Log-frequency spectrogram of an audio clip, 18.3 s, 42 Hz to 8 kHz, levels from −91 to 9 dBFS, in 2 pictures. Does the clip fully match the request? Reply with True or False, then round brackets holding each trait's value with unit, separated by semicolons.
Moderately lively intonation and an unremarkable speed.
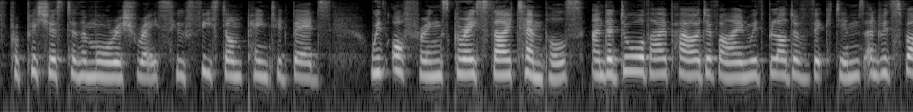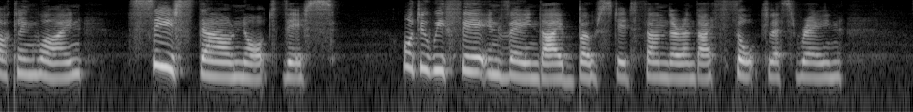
True (3.0 semitones; 150 wpm)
